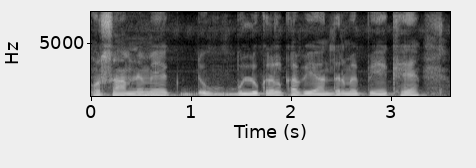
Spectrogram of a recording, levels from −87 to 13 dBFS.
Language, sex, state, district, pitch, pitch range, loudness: Hindi, male, Jharkhand, Ranchi, 135 Hz, 130-140 Hz, -15 LUFS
